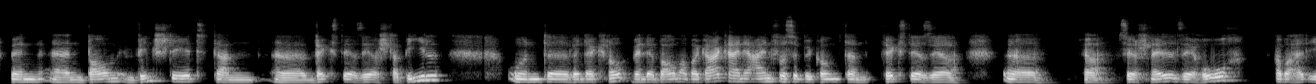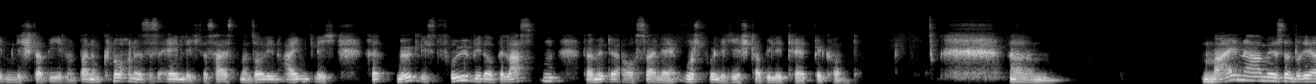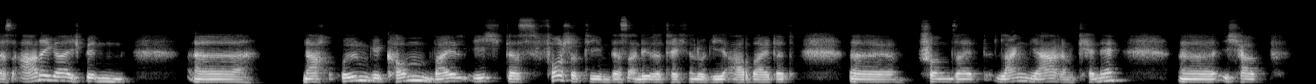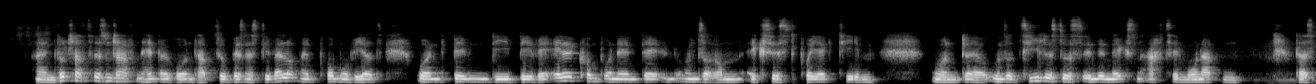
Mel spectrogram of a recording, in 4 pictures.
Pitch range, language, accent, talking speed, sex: 115-135 Hz, German, German, 140 wpm, male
